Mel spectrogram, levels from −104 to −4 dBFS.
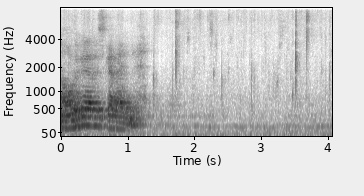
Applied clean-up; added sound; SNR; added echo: neural separator model SepFormer DNS4.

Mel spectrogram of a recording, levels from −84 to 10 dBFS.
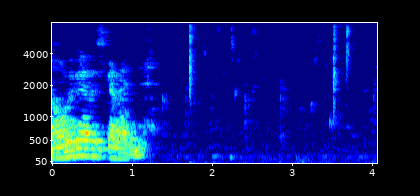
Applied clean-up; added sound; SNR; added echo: classical method WPE with log-MMSE.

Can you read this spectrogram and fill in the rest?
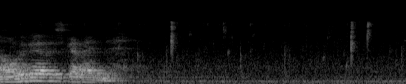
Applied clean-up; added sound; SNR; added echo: none; Rain; 20 dB; reverberation time 0.7 s.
